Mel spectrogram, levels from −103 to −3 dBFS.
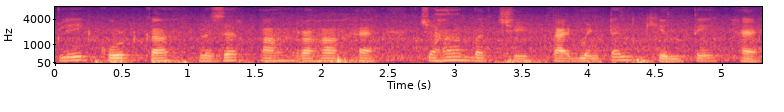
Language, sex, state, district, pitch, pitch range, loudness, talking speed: Hindi, male, Chhattisgarh, Raipur, 140 Hz, 135-150 Hz, -20 LUFS, 135 wpm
